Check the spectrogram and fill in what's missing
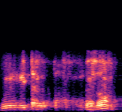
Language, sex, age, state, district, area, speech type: Kannada, male, 30-45, Karnataka, Shimoga, urban, conversation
